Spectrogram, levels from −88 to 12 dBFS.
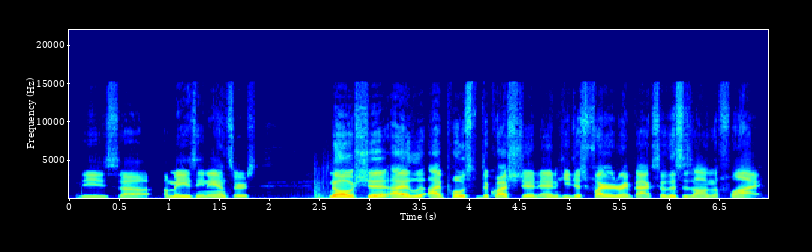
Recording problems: traffic noise; faint; throughout; 30 dB below the speech

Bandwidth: 15 kHz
